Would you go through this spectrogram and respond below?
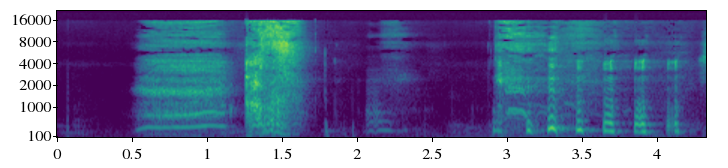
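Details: Deliberately faked sneeze: a drawn-out voiced intake, then an explosive sneeze burst and short panting sounds; sneezing.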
